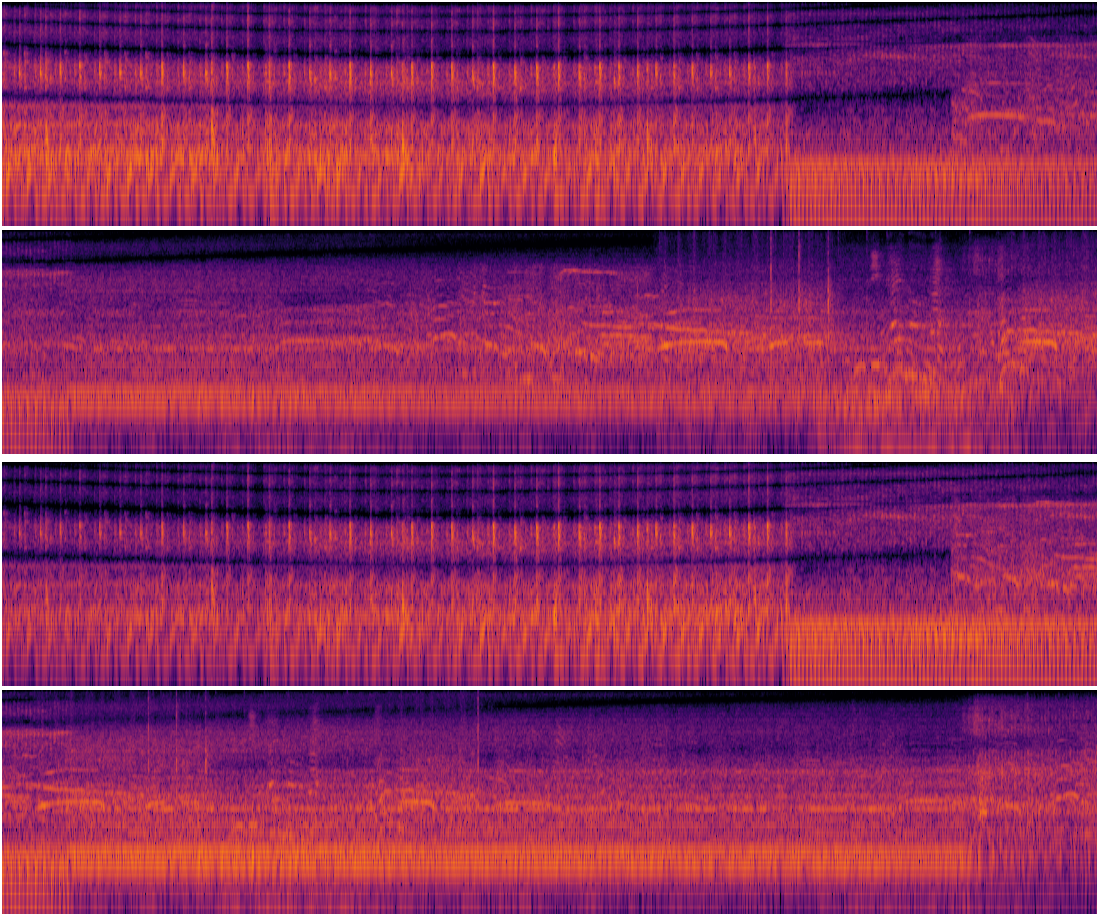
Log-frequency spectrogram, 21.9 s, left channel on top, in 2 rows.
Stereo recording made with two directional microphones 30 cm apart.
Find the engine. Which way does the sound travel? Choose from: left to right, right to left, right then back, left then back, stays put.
left to right.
